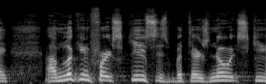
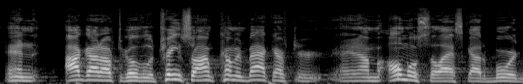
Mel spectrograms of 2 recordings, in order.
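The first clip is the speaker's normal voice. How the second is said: ordinary talk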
